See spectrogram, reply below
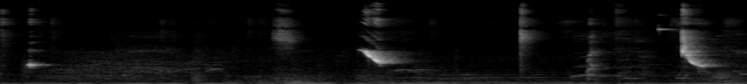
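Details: African grey parrot kept as a talking pet, giving a few short, sharp whistles that sweep steeply downward, spaced several seconds apart, with soft clicks and quiet gaps between.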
